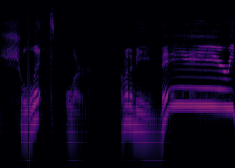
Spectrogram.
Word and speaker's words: Schlittler: I was saying what you're afraid of, but I found out it's Schlittler.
